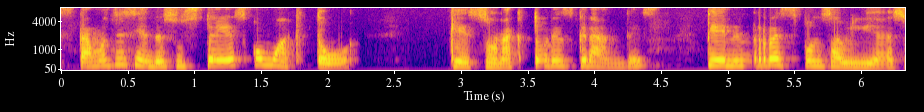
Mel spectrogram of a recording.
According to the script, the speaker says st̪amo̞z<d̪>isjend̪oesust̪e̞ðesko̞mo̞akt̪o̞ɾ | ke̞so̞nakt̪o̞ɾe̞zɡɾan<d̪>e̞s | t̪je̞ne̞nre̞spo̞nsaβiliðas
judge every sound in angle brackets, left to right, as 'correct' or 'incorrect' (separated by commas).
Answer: correct, correct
